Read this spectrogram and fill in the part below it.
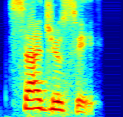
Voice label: "Sadducee", Indian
